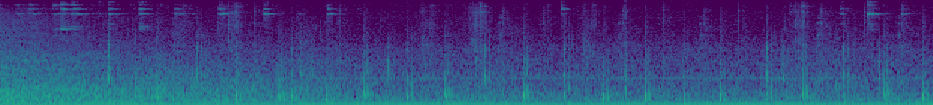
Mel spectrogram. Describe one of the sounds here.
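Armoured footsteps clank at a quick, steady pace.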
